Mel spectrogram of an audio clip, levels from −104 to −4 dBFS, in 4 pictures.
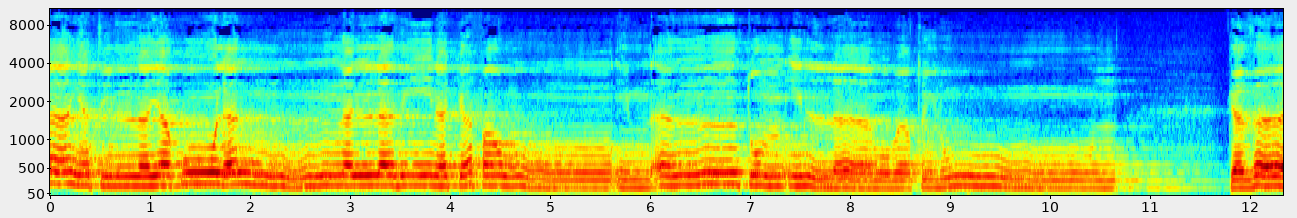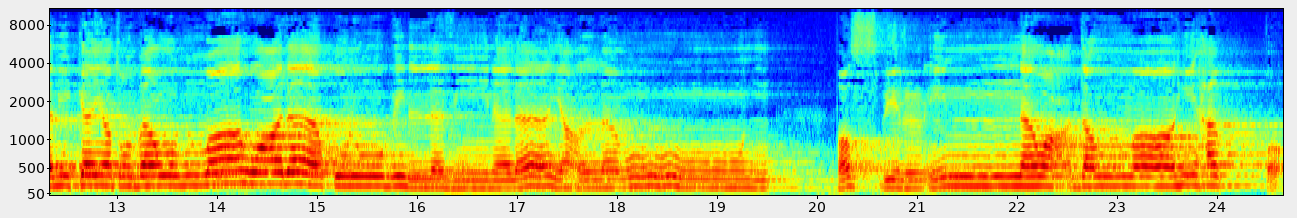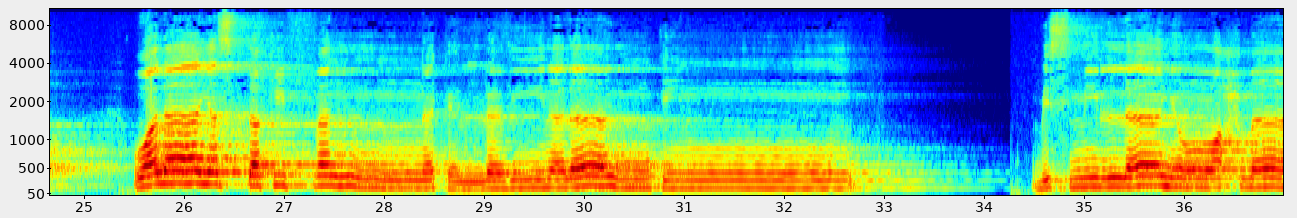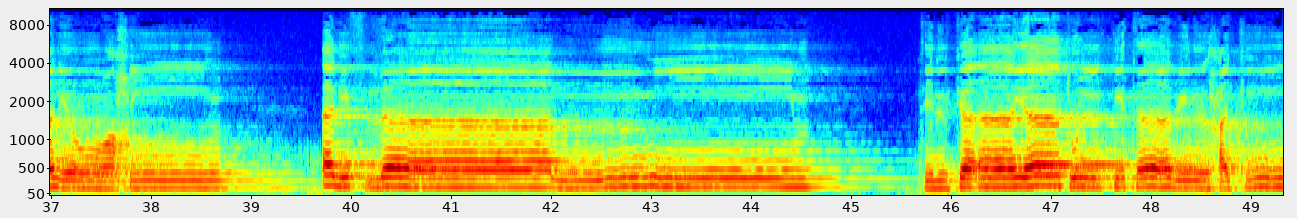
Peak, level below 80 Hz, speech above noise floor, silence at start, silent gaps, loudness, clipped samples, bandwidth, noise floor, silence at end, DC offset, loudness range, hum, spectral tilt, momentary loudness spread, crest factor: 0 dBFS; -58 dBFS; 42 dB; 0 s; none; -17 LUFS; under 0.1%; 9.8 kHz; -58 dBFS; 0 s; under 0.1%; 8 LU; none; -8 dB/octave; 11 LU; 16 dB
